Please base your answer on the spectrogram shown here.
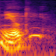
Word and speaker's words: gnocchi: In any case, It's uh, pronounced gnocchi, first of all. Oh, Right. the chicken gnocchi. Is it gnocchi? It's pronounced gnocchi. I've been saying it wrong this whole time.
